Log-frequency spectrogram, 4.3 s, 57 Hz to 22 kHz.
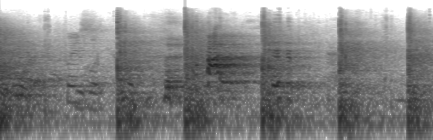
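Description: A basketball bouncing on a gym floor, five sharp thuds about every 0.7 s, each ringing on in the hall's echo.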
